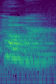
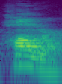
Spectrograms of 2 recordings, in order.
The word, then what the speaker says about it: Hommer: How do I pronounce it? Is it Dr. Hommer? Homer. Homer.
